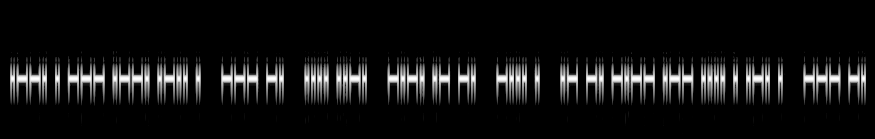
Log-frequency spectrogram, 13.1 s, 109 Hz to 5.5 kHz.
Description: Morse code, heard as a keyed tone, about 25 wpm, 600 Hz. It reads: PEOPLE ON HF CAN BE ANYWHERE ON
